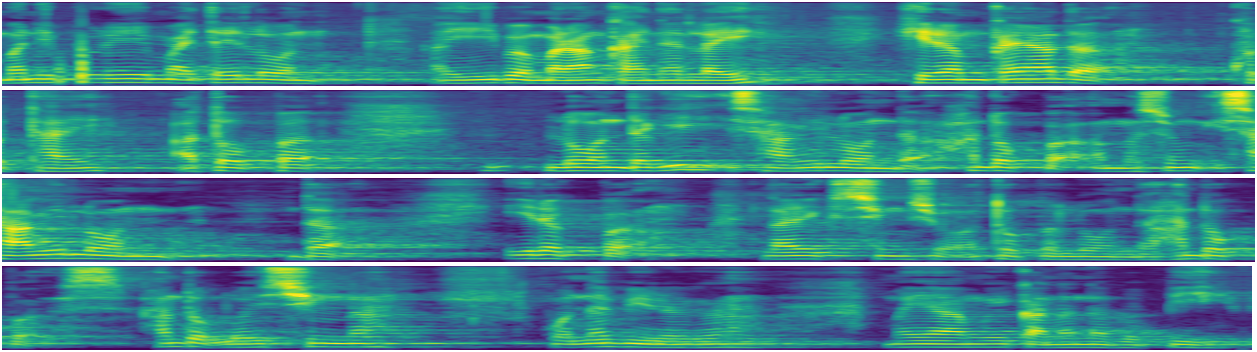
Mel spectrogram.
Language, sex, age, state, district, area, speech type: Manipuri, male, 30-45, Manipur, Kakching, rural, spontaneous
